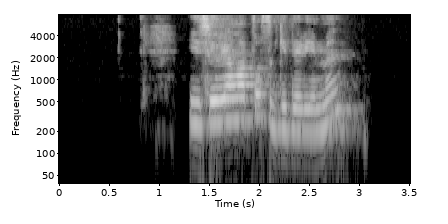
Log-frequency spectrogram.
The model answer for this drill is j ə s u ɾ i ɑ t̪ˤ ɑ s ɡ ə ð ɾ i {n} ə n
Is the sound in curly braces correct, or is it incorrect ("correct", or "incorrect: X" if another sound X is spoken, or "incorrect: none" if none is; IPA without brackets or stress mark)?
incorrect: m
